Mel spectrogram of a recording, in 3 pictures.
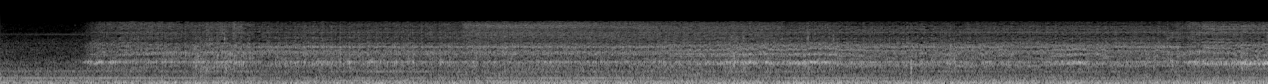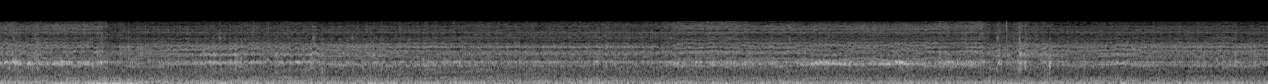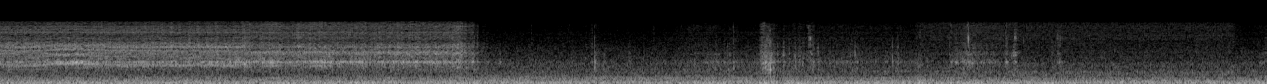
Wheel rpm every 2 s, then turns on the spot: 50, 110, 110, 110, 120, 110, 120, 110, 120, 110, 110, 110, 110, 120, 110, 10, 20, 10, 0.
30-34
